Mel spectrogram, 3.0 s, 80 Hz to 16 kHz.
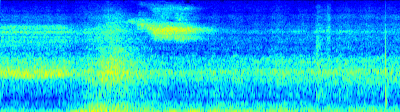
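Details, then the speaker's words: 2003 Ford 6.0 Powerstroke just started after Alliant Power reman injector replacement and long cranking to build oil pressure: deep steady rumble, even beat, no stumble or miss; idling cleanly. "And it seems like it's idling pretty good, actually."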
